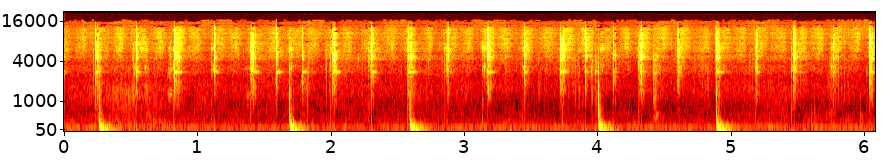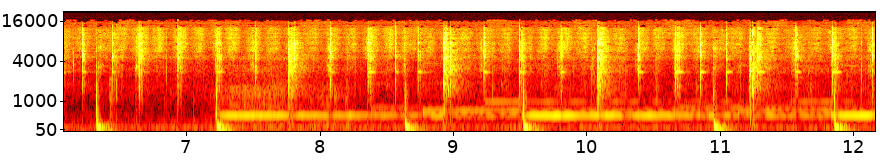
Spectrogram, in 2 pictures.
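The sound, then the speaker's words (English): Sharp, crisp hand claps in a song recording repeat at a steady beat, then come faster and denser. A sustained mid-pitched tone joins in partway through beneath the clapping. “I like the clapping. Those are my hands.”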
